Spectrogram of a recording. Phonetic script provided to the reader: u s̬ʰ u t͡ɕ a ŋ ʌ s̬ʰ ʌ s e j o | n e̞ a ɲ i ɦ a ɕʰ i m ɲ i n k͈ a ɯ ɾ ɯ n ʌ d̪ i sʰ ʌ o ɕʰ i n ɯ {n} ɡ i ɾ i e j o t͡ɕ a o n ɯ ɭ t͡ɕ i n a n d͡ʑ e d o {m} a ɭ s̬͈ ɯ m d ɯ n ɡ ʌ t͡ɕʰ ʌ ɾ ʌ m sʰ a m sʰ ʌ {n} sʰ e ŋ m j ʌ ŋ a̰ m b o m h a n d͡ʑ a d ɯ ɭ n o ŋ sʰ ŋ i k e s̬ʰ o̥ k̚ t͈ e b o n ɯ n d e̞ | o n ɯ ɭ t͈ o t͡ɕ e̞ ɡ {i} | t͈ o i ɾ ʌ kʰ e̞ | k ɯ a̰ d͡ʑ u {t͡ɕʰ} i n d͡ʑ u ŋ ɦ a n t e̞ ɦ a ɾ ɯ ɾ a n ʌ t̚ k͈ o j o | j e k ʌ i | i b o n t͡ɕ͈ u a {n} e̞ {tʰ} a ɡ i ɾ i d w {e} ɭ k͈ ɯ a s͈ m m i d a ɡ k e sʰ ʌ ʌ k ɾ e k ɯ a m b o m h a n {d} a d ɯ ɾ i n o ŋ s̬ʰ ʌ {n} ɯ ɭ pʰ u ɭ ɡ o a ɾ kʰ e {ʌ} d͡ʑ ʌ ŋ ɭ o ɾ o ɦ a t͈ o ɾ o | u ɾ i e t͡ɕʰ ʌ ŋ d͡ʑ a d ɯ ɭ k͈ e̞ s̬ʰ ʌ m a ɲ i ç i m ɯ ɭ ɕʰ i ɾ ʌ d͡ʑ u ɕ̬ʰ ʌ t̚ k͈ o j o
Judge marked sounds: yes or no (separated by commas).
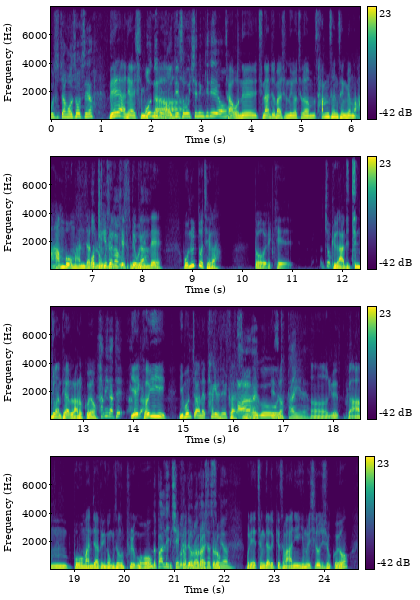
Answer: yes, yes, no, no, yes, yes, yes, yes, no, no, no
